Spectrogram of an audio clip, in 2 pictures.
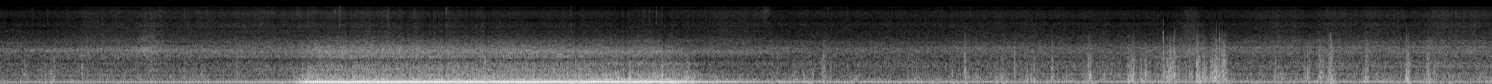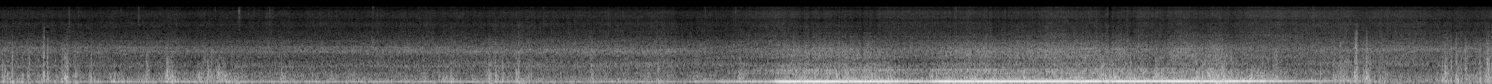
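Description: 2007 Corvette's 6.0-litre V8 running at about 2,000 rpm under way, a steady low drone with wind noise. Twice it gets much louder for several seconds as the car speeds up, once a few seconds in and again near the end, the pitch stepping up during the second.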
